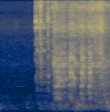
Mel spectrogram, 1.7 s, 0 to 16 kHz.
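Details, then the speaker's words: 2013 Dodge Caravan, fuel pump relay in TPMS module bypassed with jumper wire: brief crank, quick catch, steady even idle; normal start and idle, works every time, confirming faulty relay. "see it works every time"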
